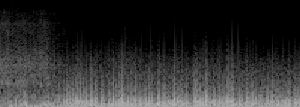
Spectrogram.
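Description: Wind buffeting a microphone over a steady low rumble from a moving vehicle. A brighter hiss drops away about a second in.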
